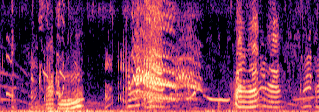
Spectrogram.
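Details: Loud green parrot calls, with clear harmonic notes that rise and fall. A harsh buzzy squawk comes near the middle, and a few close calls repeat about once a second.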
